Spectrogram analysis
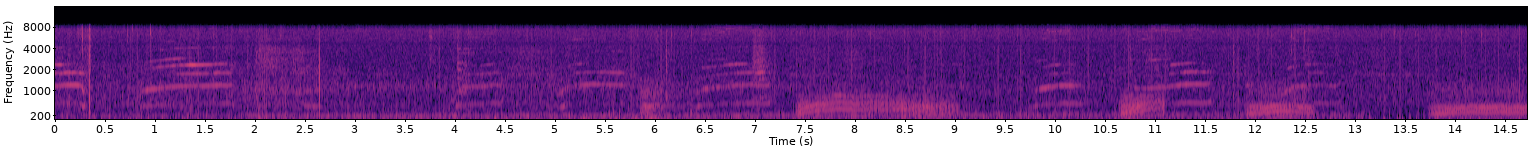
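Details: Replayed cat meows, many short rising mews mixed with dense, rough low harmonic bursts resembling growls, heard against a continuous low rumble.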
